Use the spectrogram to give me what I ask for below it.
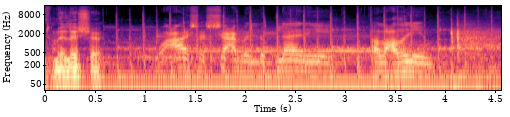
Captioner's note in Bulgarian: Аудио на арабски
